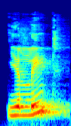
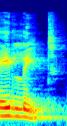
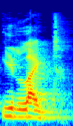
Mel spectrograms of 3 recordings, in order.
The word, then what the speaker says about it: elite: Actually, there are two correct pronunciations, elite and elite. Both are okay, but just don't say elite. There's no light in elite.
